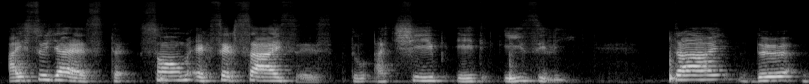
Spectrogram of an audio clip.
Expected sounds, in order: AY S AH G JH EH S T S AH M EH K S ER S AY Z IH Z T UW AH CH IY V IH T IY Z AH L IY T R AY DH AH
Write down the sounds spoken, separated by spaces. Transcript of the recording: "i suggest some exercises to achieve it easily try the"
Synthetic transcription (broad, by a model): AY S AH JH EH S T S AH M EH K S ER S AY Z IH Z T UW AH CH IY V IH T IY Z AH L IY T AY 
